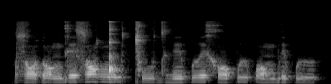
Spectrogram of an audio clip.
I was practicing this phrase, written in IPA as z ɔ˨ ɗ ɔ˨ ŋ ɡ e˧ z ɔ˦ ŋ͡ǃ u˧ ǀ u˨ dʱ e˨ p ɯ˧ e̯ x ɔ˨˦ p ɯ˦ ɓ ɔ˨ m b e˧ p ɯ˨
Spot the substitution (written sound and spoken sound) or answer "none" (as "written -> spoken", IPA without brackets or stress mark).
none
